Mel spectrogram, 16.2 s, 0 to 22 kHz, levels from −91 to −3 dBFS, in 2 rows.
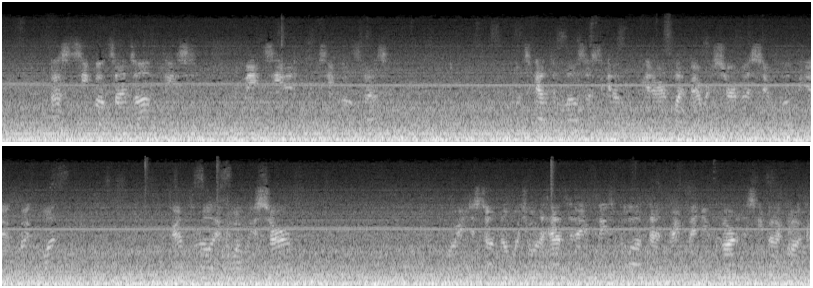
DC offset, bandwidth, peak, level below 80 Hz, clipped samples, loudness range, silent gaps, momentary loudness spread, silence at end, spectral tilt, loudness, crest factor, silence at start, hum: under 0.1%; 7.6 kHz; 0 dBFS; -20 dBFS; under 0.1%; 1 LU; none; 2 LU; 0 s; -8 dB/octave; -16 LUFS; 14 dB; 0 s; none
